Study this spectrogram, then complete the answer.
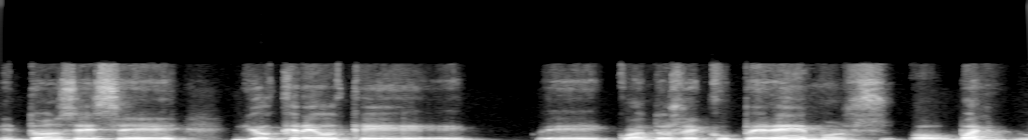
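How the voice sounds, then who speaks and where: A man speaks with lively intonation. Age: 60s. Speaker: political consultant. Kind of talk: interview. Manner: hesitant, frequent fillers.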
